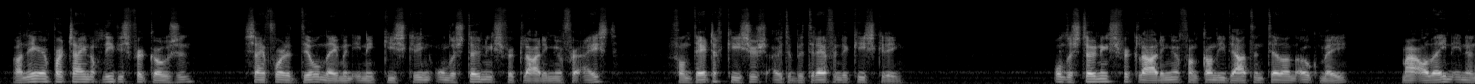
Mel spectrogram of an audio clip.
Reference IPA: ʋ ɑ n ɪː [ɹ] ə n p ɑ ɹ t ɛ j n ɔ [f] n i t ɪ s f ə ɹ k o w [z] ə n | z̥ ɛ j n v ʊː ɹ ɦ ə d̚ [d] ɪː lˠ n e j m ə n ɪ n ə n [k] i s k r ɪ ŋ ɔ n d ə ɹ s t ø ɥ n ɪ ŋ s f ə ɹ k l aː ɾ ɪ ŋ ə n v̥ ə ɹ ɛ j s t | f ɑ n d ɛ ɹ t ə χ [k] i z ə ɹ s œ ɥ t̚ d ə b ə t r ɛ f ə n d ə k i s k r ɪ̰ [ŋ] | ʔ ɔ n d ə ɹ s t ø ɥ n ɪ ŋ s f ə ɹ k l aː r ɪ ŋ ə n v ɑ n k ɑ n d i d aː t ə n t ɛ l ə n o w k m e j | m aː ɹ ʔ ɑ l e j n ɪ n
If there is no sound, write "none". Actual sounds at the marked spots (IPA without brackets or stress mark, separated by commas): ɹ, χ, z, d, k, k, ŋ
